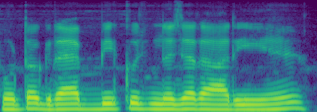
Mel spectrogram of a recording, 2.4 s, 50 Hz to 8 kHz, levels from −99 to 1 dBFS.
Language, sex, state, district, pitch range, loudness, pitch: Hindi, male, Uttar Pradesh, Lucknow, 135-140 Hz, -14 LUFS, 135 Hz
